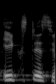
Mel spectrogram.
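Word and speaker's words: Ecstasy: দা এক্সটেসি এখানে মানে উচ্চারণটা এক্সটেসি হবে।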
